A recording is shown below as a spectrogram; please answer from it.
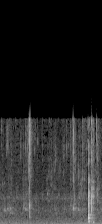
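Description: A short, sharp drip-like click about half a second in and a fainter one later, over quiet room tone, just before a spoken "okay" at the very end.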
